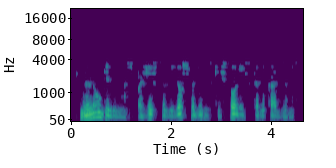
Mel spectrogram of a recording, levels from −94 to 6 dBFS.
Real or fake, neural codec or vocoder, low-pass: real; none; 3.6 kHz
